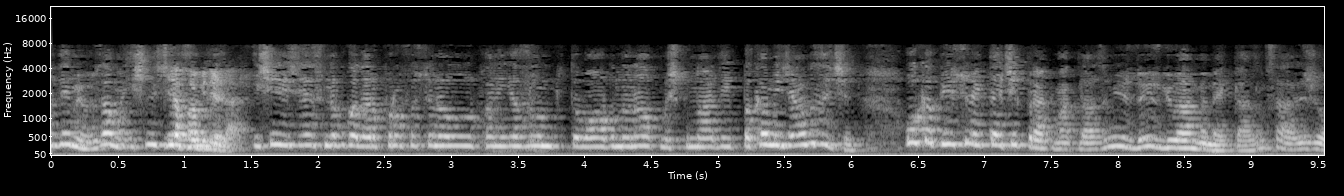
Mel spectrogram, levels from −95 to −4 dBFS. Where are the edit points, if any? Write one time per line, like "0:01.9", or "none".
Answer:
none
